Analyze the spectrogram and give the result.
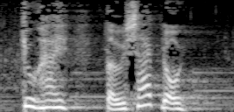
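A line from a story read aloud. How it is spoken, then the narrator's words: Terrified scream. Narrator (Vietnamese): có người kinh hoàng thét lên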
